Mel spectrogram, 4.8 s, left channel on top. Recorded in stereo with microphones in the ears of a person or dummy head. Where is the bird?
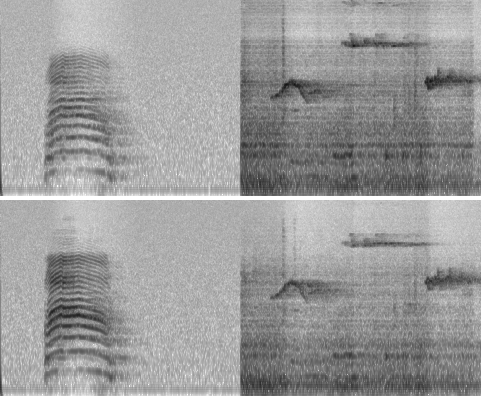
50° left (ahead or behind), 6 m.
